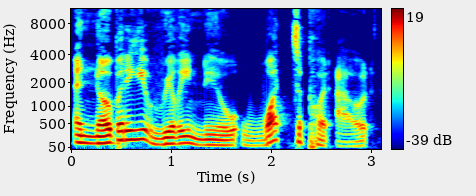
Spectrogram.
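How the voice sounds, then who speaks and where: A man's voice: on the low side, very animated, a little slow, warm tone. A man co-hosting a podcast, chatting casually about films in a jokey, conversational way. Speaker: podcast co-host. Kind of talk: casual chat reviewing films.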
